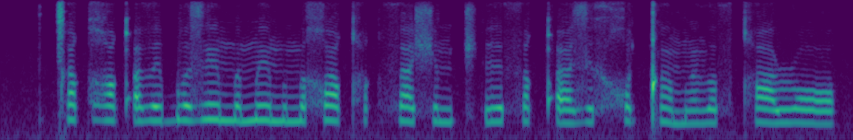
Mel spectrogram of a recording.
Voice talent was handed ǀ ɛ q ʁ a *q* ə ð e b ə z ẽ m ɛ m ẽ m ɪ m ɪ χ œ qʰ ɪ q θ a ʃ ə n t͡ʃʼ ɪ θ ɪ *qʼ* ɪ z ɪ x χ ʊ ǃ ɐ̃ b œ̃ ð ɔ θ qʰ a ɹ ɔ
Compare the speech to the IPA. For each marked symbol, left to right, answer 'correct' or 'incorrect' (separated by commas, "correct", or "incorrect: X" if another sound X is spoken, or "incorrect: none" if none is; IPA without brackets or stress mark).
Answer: incorrect: qʼ, correct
